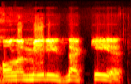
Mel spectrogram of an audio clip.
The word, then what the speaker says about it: Olamide Zaccheaus: Olamide Zaccheaus.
